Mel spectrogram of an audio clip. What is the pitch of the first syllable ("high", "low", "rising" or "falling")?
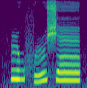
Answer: high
